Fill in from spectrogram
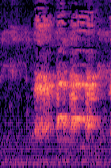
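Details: Decoy red junglefowl from Bình Phước, Vietnam, giving a loud crow of about four rapid, hoarse, slightly rising and falling segments lasting just over a second, over faint background hiss.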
